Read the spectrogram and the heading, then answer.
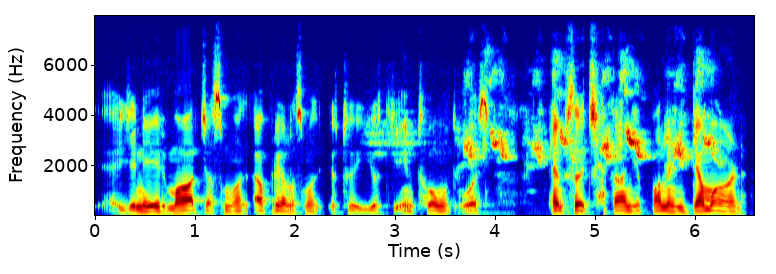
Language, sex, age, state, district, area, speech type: Kashmiri, male, 18-30, Jammu and Kashmir, Ganderbal, rural, spontaneous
